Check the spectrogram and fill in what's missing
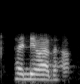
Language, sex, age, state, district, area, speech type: Sanskrit, female, 18-30, Kerala, Thrissur, urban, conversation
